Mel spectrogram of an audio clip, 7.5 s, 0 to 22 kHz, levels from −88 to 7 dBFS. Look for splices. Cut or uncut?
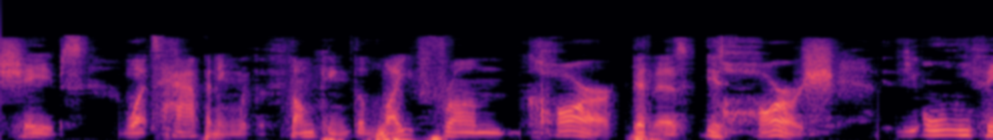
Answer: cut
